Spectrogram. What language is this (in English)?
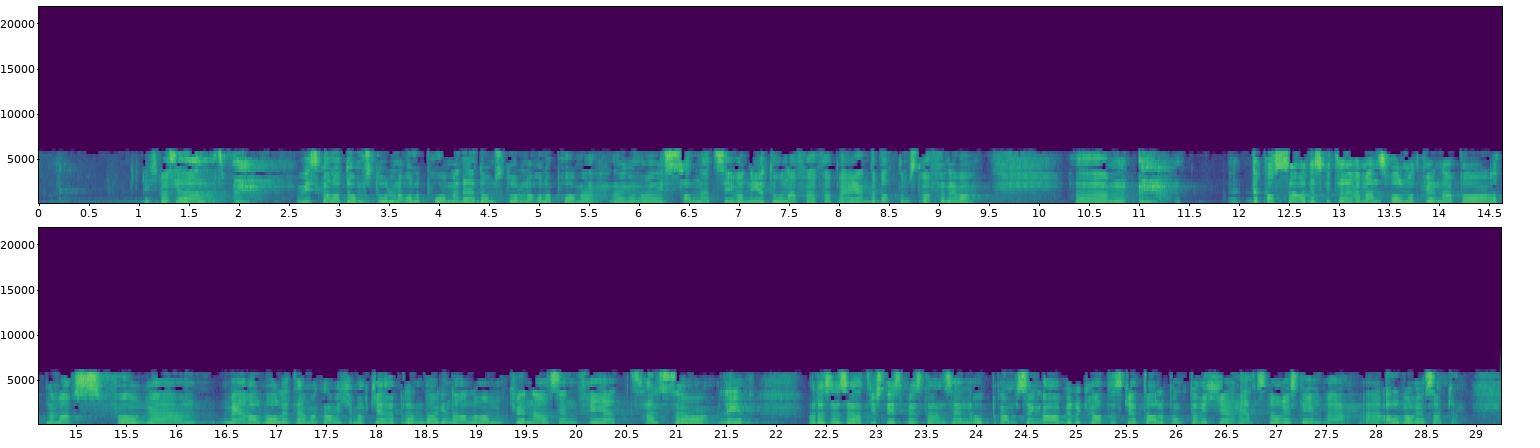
Norwegian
